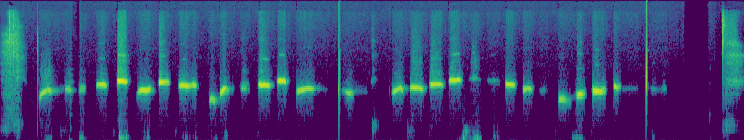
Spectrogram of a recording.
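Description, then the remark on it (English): A person whistles the tune of Yankee Doodle Dandy alone, a steady run of clear, bright notes in a bouncy rhythm, moderately loud, with brief pauses between phrases. “I recently started um, teaching my one year old son a little bit about music, and a little tune came into my head, and it goes like this I'll whistle it for you.”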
